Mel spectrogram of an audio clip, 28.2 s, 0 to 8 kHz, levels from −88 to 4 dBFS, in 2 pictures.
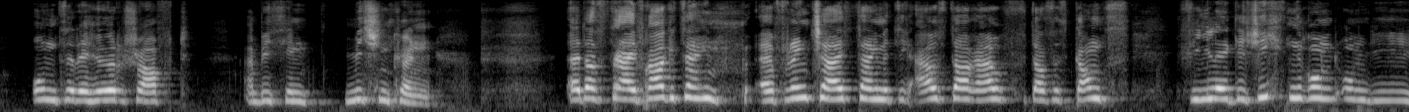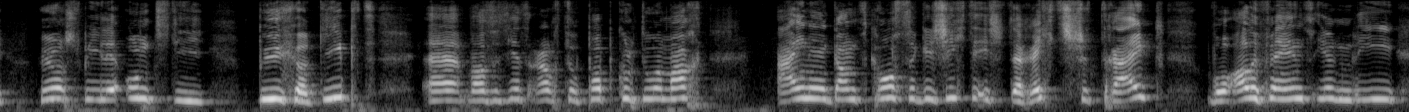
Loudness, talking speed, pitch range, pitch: -23 LUFS, 100 wpm, 215-250 Hz, 235 Hz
